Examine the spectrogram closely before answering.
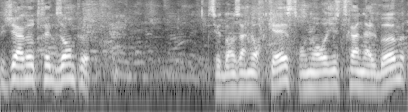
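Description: Noticeable background noise surrounds the man's medium-pitched voice. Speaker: jazz musician. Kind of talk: casual interview. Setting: brasserie. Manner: hesitant, repeats words.

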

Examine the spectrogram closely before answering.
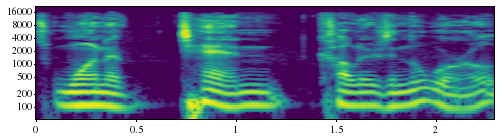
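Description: The man's voice sits at medium pitch with a dark, mellow tone. His pitch varies in an ordinary way. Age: 50s. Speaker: car collector and show host. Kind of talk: casual chat, podcast interview. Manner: loud, animated.

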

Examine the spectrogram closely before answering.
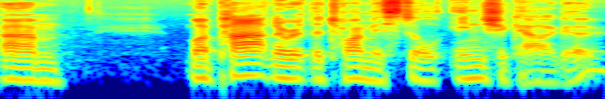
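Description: A man with an Australian accent, medium-pitched and bright, sharp in tone, lively intonation at a moderate pace, on a very clean recording with a silent background. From Australia, Canberra. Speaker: historian and museum educator. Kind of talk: casual interview chat. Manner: animated storytelling, laughs often.

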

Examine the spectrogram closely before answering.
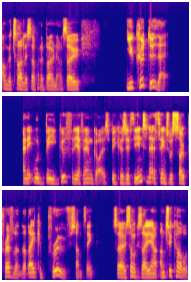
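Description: Here a man is talking. His pace is fairly quick, with ordinary pitch variation. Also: fairly high pitch for a man. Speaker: construction industry expert. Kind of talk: interview. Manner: animated.

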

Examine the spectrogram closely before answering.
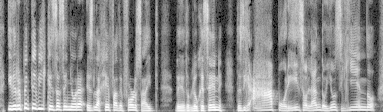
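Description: A man's high voice in a Mexico City accent, lively in intonation and moderate in pace. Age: 50s. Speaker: market research and trend analyst, designer. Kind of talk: interview conversation.

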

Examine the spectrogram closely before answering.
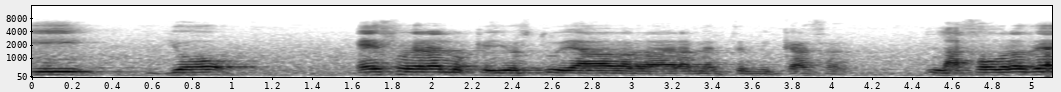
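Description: A man with a Mexican accent, ordinary pitch variation, noticeable background noise and audible room echo. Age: 40s. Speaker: artist and architect. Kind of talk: casual interview.

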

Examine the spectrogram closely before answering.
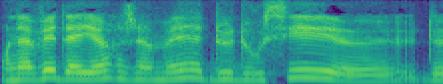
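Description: Her pitch is medium for a woman, her intonation fairly even, and she speaks at a very slow pace. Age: 60s. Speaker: grandmother. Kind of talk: testimony.

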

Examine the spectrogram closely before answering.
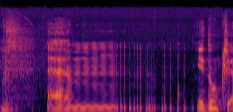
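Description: A man's voice with ordinary pitch variation. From France, Ain (Oyonnax). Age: 30s. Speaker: fashion entrepreneur and podcaster. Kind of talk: interview. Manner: halting, many fillers and repetitions.

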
